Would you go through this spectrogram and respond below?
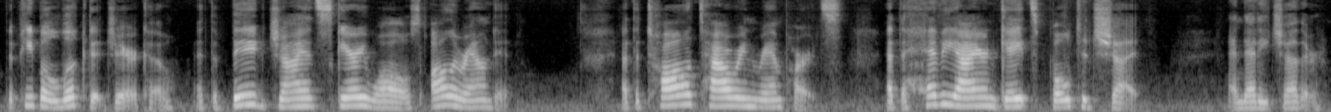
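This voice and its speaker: A woman's voice: mid-range voice, takes it slowly. A woman hosting a children's read-along, reading a storybook expressively with chatty, playful asides and dramatic emphasis.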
